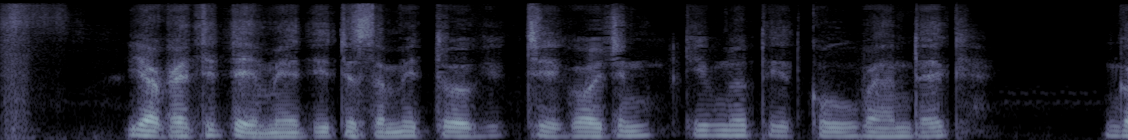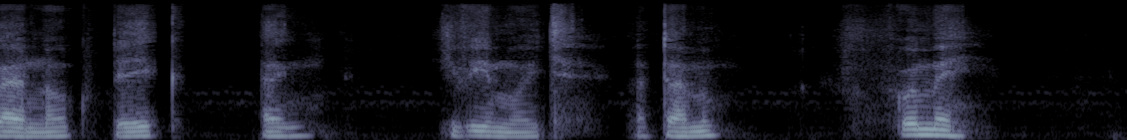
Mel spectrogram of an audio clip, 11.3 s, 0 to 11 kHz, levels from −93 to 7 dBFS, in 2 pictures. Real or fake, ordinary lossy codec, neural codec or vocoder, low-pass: fake; AAC, 32 kbps; codec, 16 kHz in and 24 kHz out, 0.6 kbps, FocalCodec, streaming, 4096 codes; 9.9 kHz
